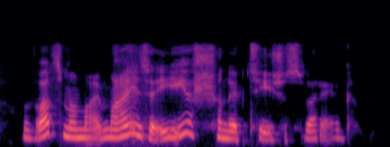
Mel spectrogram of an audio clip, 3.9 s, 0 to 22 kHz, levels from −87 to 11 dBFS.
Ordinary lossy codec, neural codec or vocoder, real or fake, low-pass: MP3, 96 kbps; codec, 16 kHz, 2 kbps, X-Codec, HuBERT features, trained on LibriSpeech; fake; 7.2 kHz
